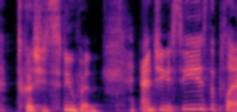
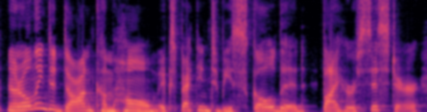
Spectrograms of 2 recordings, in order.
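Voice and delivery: ordinary talk

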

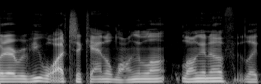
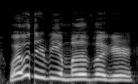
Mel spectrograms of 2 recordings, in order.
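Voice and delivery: incredulous rant; 6 semitones higher, 4 dB louder than usual. Retold or imitated. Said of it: "I was like".

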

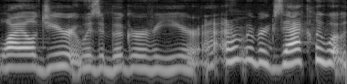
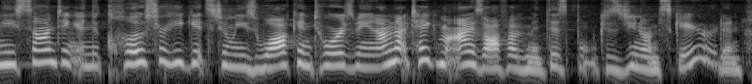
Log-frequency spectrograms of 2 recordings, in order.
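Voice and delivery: normal talking voice

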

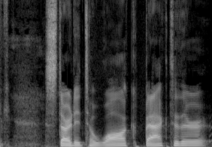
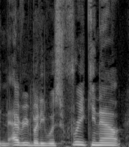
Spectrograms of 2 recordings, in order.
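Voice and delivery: ordinary delivery, nothing marked

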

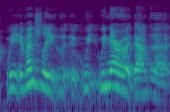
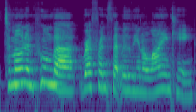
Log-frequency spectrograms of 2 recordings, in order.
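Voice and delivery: usual speaking voice

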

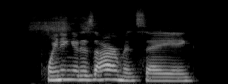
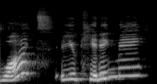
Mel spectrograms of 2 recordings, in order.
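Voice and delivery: incredulous laugh; 9 semitones higher, 6 dB louder than usual. Retold or imitated. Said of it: "He's laughing, saying".

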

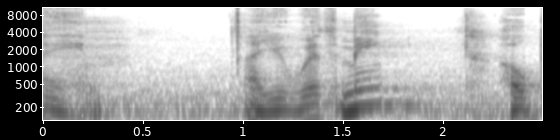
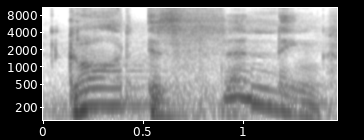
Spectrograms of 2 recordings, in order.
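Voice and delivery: high slow echo; 10 semitones higher than usual. Real, not acted. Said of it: "repeated sending".

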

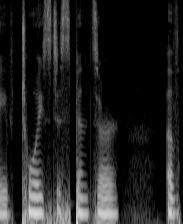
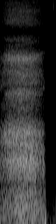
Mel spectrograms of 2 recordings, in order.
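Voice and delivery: gasp; 11 dB quieter than usual. Acted. Boy's shocked reaction.

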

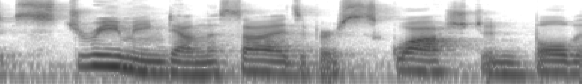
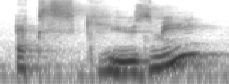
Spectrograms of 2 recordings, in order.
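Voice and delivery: incredulous; 5 semitones higher, slower than usual. A narrator's reading. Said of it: "said Mister Diggory incredulously".

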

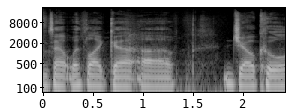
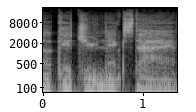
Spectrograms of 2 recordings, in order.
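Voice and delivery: much lower guttural villain threat; Doctor Claw; 14 semitones lower than usual. Retold or imitated. After guessing the cartoon, the low guttural villain line. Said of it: "a little more guttural".

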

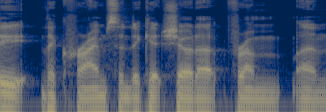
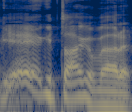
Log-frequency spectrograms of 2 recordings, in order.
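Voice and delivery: excited; 11 semitones higher than usual. Retold or imitated. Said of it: "and I'm like".

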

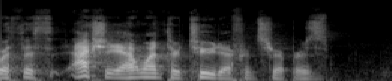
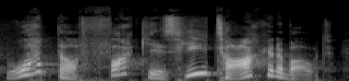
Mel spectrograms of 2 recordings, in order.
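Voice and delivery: mock-indignant disbelief, pitched up; retold fuming; 6 semitones higher than usual. Telling friends how he reacted to Chad's text, fuming. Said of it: "like, fuming".

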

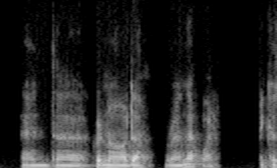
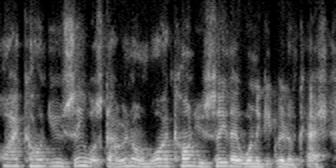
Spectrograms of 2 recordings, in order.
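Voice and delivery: higher-pitched, mildly acted exasperation; exasperated pleading; 5 semitones higher than usual. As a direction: voice someone whose tolerance is running out. Voicing people losing their tolerance.

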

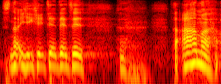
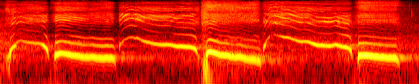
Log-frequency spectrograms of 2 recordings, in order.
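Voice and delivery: long high squealing wheeze, in and out; imitated wheezing. Walking up a hill in Queensland unable to breathe, imitated wheezing. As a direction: act out straining for breath with drawn-out squeals.

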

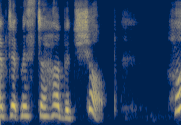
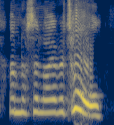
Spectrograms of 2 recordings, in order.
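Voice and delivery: louder, higher defiant shout; shouted denial; 9 semitones higher, 7 dB louder than usual. A narrator's reading. Girl defending herself to the matron, louder shout. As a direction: shout it back at her. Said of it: "Mary shouted".

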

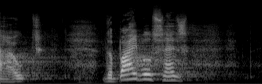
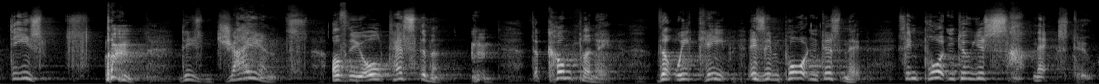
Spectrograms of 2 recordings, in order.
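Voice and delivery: preaching at full force; 4 semitones higher, 4 dB louder than usual. Acted.

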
